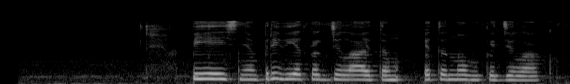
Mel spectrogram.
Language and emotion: Russian, positive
